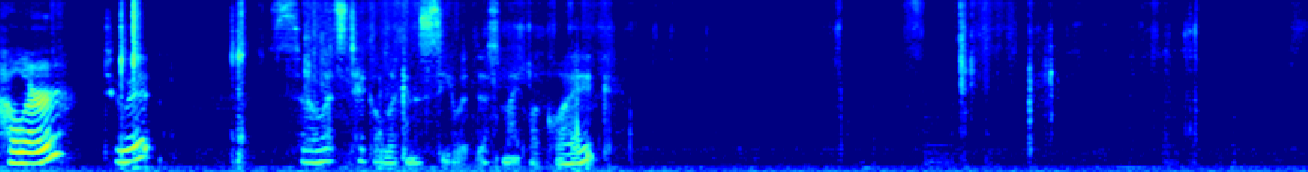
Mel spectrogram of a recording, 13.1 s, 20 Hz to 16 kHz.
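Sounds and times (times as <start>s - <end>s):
paper pages rustling: 3.0s - 13.0s.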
